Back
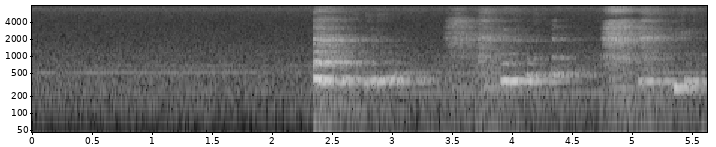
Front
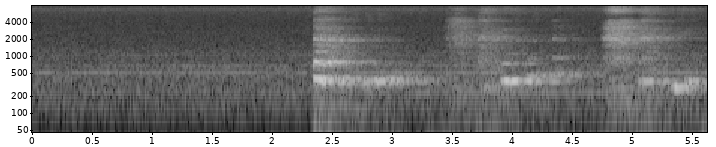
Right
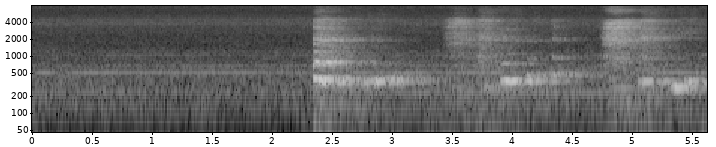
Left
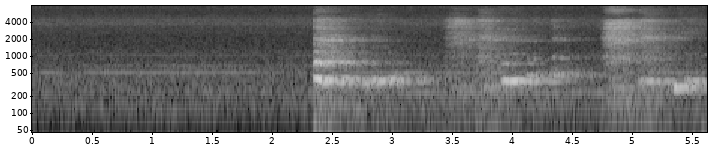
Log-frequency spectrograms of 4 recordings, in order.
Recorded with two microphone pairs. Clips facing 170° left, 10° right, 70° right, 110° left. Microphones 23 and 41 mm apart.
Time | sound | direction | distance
2.3 | a giggle | 135° right | 1.5 m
